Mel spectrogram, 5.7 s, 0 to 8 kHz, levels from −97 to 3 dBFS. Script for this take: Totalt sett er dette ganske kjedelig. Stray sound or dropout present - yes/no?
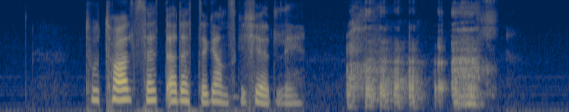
yes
